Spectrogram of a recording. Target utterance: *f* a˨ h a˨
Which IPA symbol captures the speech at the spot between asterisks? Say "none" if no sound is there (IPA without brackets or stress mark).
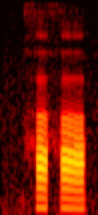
h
